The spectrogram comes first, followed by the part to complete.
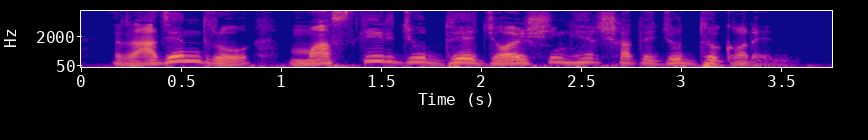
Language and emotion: Bengali, neutral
